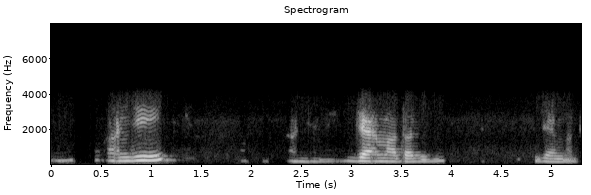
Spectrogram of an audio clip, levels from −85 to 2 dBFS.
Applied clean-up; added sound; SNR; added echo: none; none; none; none.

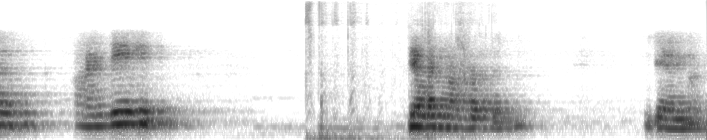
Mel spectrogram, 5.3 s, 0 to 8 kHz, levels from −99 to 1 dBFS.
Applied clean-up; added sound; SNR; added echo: neural mask model DeepFilterNet 3.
